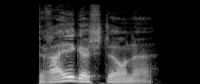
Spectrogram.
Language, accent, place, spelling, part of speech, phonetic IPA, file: German, Germany, Berlin, Dreigestirne, noun, [ˈdʁaɪ̯ɡəˌʃtɪʁnə], De-Dreigestirne.ogg
- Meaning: nominative/accusative/genitive plural of Dreigestirn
